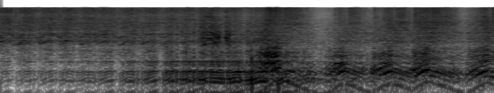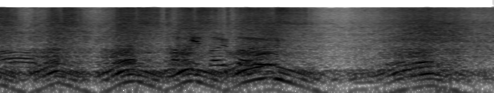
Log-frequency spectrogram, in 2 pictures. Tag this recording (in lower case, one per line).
speech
